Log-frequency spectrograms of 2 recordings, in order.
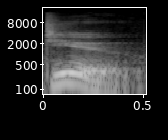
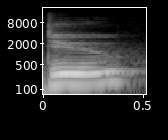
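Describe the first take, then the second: First: It begins with a sound between d and j. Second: It begins with a plain d sound. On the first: "somewhere in the middle" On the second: "like the word do, as in do something"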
